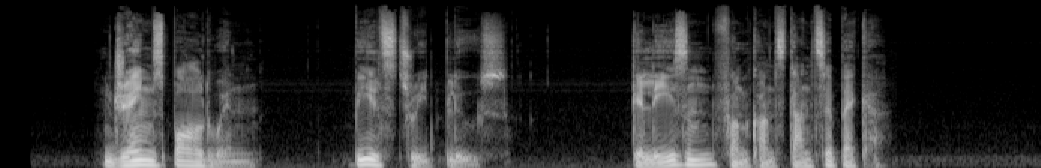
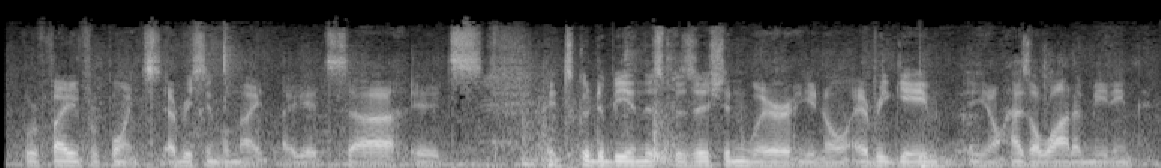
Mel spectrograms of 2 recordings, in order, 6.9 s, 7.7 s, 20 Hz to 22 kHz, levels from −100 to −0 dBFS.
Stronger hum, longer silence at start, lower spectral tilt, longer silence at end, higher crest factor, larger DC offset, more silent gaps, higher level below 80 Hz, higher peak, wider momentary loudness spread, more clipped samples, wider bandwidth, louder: neither; first, 0.7 s vs 0.05 s; about the same, -4.5 dB/octave vs -5.5 dB/octave; first, 1.1 s vs 0 s; about the same, 20 dB vs 18 dB; neither; neither; about the same, -42 dBFS vs -42 dBFS; about the same, -4 dBFS vs -4 dBFS; first, 14 LU vs 9 LU; neither; first, 17 kHz vs 13 kHz; about the same, -23 LUFS vs -22 LUFS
